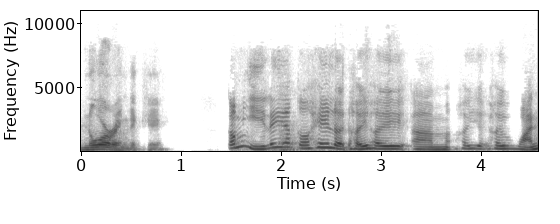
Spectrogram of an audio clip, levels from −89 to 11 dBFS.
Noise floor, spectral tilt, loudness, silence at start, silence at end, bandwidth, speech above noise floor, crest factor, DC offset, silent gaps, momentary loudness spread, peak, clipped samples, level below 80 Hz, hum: -79 dBFS; -7.5 dB/octave; -21 LUFS; 0 s; 0 s; 9 kHz; 59 dB; 16 dB; under 0.1%; none; 16 LU; -4 dBFS; under 0.1%; -66 dBFS; none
